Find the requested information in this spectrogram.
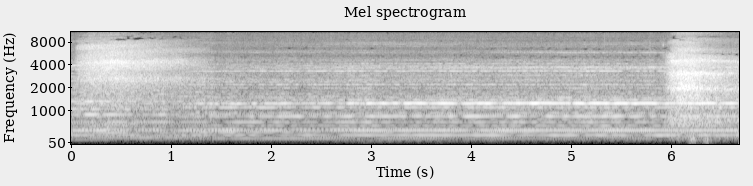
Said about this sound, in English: And then breathing out. Breathe in nice and deep. And breathe out. One more time.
